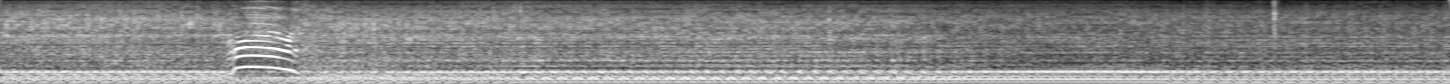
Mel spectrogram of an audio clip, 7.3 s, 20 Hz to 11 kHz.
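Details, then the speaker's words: Nissan G35 with 1JZ swap on ECUMaster EMU Black; idle with uneven lumpy beat about three pulses a second under exhaust drone, rough; owner suspects old, very low-octane fuel, unconfirmed. "All right. Well, car is definitely not happy, obviously. Um, I think the fuel is really old cuz it it smells bad. Yeah, it's pretty old fuel."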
